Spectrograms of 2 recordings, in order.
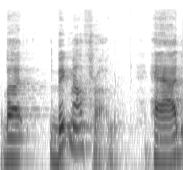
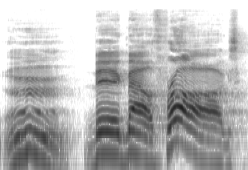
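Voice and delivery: very slow, drawn-out menacing alligator voice; sly alligator; 7 dB louder, much slower than usual. Acted. Alligator telling the frog it eats big mouth frogs, slow sinister drawl. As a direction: savor every word like a predator. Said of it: "alligator's punchline".

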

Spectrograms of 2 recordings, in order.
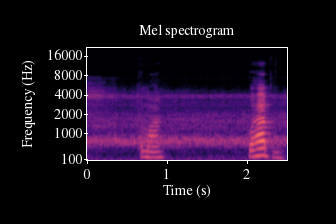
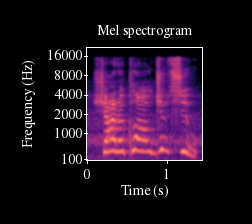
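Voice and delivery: loud slow battle cry; anime move call; 6 semitones higher, 6 dB louder than usual. Acted. Gamer calling out a jutsu as a loud battle cry.

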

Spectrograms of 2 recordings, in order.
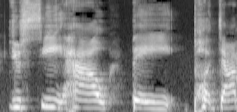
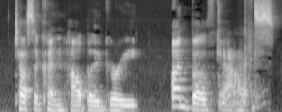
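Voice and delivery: ordinary delivery

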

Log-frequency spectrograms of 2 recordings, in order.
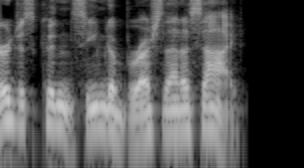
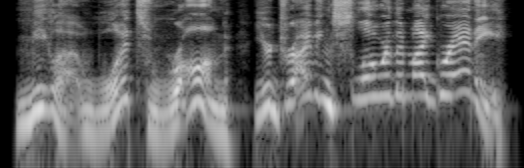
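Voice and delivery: high-pitched exasperated questioning, rising to a squeal; startled, high-voiced scolding; alarmed complaint; slower than usual. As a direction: climb higher as you protest. Startled awake, complaining to slow driver.

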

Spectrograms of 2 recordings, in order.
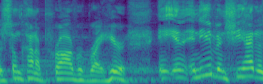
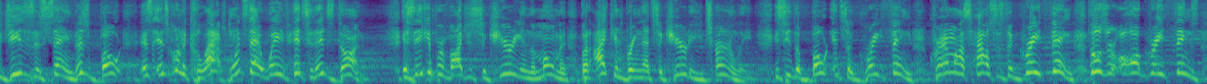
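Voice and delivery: preaching with rising intensity; 6 semitones higher than usual. Acted. Preacher to the church, rising into full preaching. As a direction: push it up like a preacher building to a peak. Builds up the sermon.

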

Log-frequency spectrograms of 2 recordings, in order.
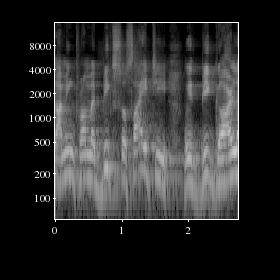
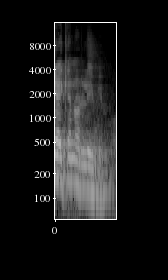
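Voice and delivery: usual speaking voice

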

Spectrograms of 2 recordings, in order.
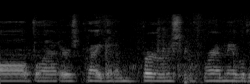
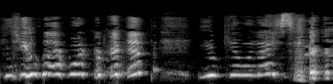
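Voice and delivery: laughing; 13 semitones higher, 18 dB louder than usual. Real, not acted. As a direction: choke out words laughing. Repeats joke cracking up.

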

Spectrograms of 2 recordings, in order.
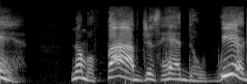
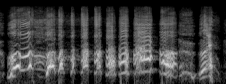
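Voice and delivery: evil cackle; 13 semitones higher than usual. Acted. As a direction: cackle triumphantly. Villain gloats at end.

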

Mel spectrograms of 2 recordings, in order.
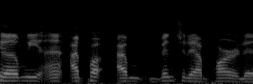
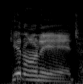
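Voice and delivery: higher, loud goading command; loud, raised-voice dare; urgent shout; 5 semitones higher, 11 dB louder than usual. Real, not acted. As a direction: yell it to urge them on. Urging escalates to a shout.

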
